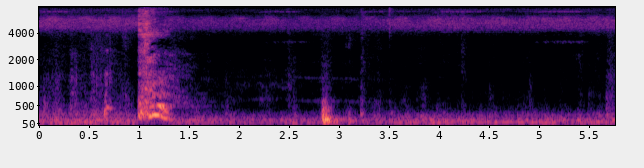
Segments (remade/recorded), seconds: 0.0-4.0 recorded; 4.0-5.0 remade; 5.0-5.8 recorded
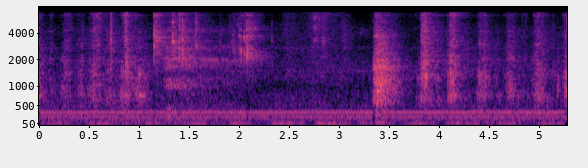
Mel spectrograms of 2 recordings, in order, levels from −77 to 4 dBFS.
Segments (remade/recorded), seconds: 0.0-1.0 recorded; 1.0-1.9 remade; 1.9-2.7 recorded; 2.7-3.6 remade; 3.6-4.0 recorded; 4.0-5.3 remade

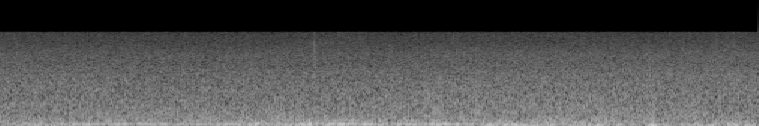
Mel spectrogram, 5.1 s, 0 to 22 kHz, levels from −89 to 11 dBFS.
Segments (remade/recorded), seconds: 0.0-0.4 recorded; 0.4-1.6 remade; 1.6-2.0 recorded; 2.0-3.2 remade; 3.2-5.1 recorded

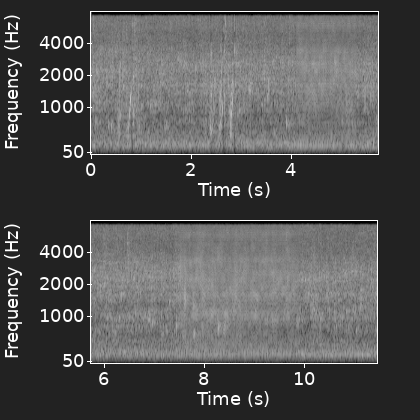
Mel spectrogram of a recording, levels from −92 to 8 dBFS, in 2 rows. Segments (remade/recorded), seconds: 0.0-4.1 recorded; 4.1-5.3 remade; 5.3-7.5 recorded; 7.5-9.9 remade; 9.9-11.5 recorded

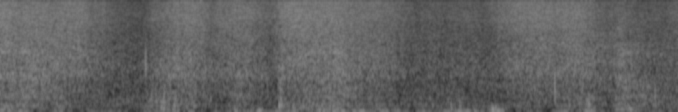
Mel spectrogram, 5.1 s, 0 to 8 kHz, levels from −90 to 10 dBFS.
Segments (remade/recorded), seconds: 0.0-1.3 remade; 1.3-2.5 recorded; 2.5-5.1 remade

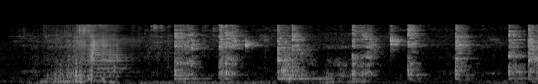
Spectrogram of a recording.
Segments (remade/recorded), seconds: 0.0-0.8 recorded; 0.8-1.4 remade; 1.4-5.4 recorded

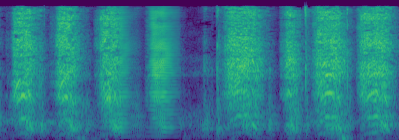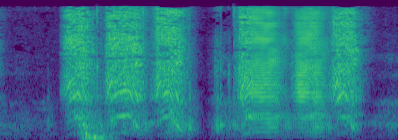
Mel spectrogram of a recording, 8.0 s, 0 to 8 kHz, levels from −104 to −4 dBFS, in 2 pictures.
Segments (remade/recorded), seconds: 0.0-1.2 recorded; 1.2-1.8 remade; 1.8-6.5 recorded; 6.5-7.3 remade; 7.3-8.0 recorded

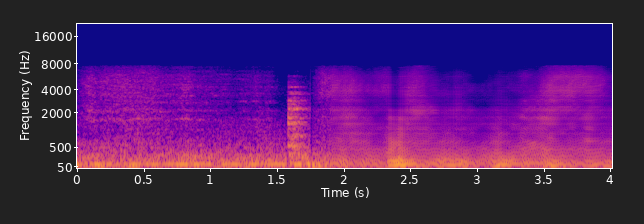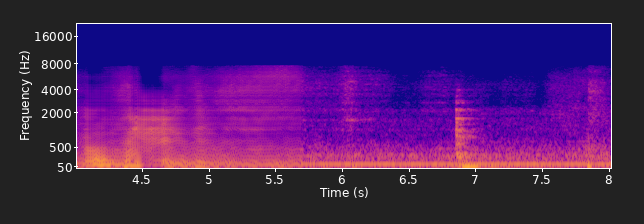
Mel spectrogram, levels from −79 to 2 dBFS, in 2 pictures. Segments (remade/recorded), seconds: 0.0-1.9 recorded; 1.9-5.7 remade; 5.7-8.0 recorded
